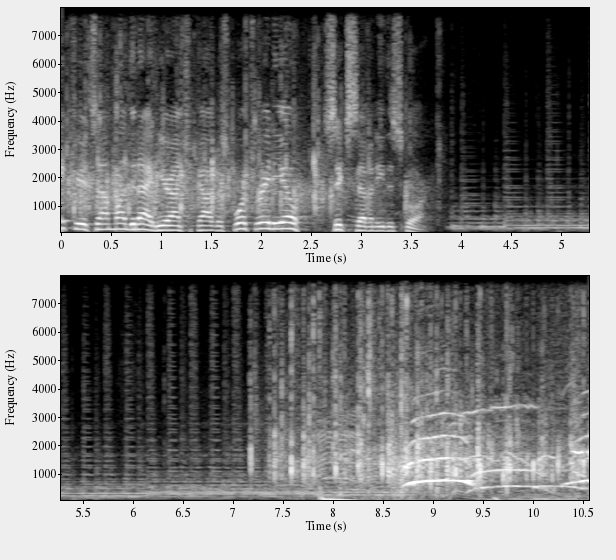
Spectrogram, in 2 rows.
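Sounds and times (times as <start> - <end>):
speech: 0.0 - 3.8
Magellan Corporation and USO Illinois guests clapping and cheering: 0.0 - 4.0, 6.5 - 10.5.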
